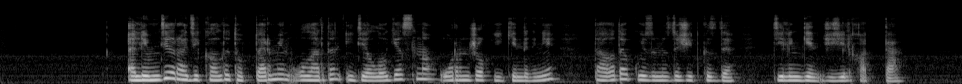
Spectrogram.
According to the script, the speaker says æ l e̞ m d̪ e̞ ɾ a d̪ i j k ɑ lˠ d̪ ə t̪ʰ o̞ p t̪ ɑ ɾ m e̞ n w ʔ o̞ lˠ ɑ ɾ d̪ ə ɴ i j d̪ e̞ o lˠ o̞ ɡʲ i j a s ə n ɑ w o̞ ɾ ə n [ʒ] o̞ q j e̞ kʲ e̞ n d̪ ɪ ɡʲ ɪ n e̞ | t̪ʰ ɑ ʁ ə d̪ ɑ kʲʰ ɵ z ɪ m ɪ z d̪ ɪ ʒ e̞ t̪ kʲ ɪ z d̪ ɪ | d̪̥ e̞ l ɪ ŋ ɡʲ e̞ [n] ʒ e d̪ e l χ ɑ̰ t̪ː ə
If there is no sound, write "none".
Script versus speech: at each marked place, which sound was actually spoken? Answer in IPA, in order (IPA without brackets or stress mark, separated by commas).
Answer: ʒ, n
